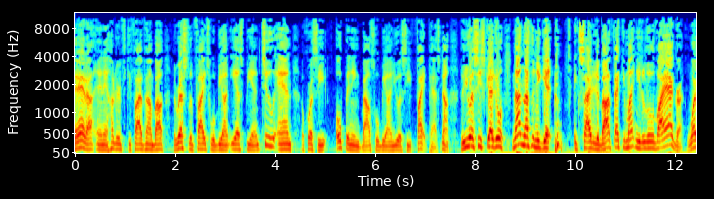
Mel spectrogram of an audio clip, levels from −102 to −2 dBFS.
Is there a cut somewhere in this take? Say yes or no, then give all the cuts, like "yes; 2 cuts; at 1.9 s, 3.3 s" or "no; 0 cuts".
no; 0 cuts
